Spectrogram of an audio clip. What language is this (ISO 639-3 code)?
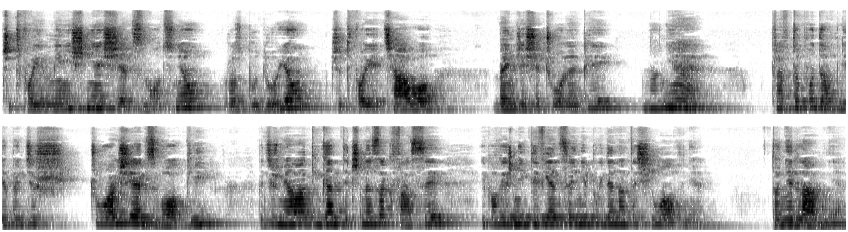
pol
